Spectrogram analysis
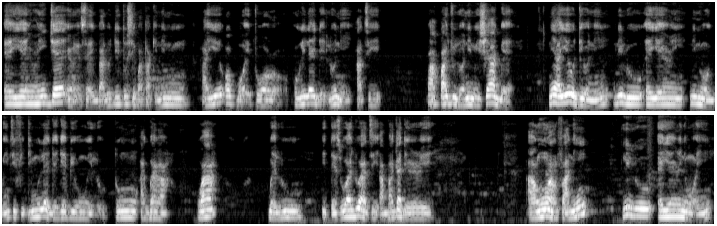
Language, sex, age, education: Yoruba, male, 15-29, primary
